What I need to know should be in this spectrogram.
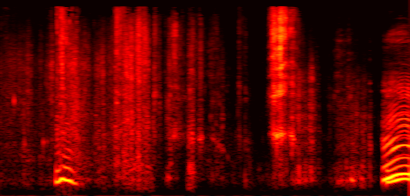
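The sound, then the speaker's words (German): Popcorn being eaten, with crisp crunching and chewing in a few irregular bursts. Brief voiced sounds appear near the start and at the end. “So, da bin ich wieder. Hier ist euer Popcorn.”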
